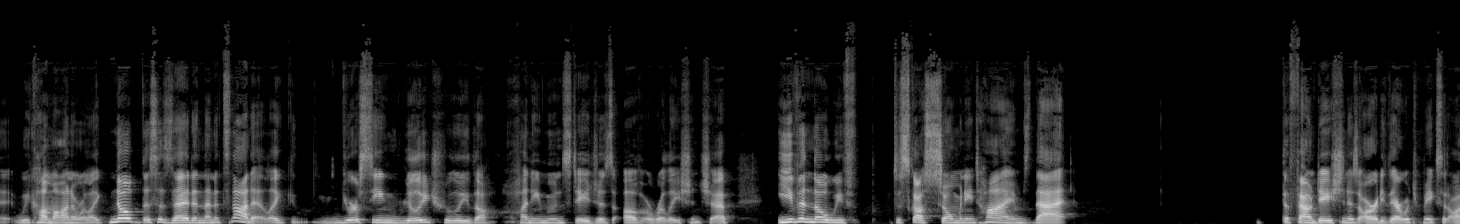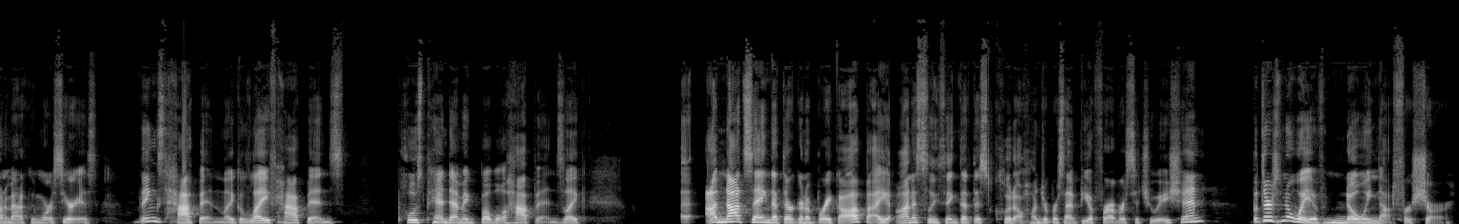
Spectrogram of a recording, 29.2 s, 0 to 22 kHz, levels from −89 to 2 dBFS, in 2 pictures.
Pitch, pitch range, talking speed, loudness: 185 Hz, 175-215 Hz, 175 wpm, -21 LUFS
